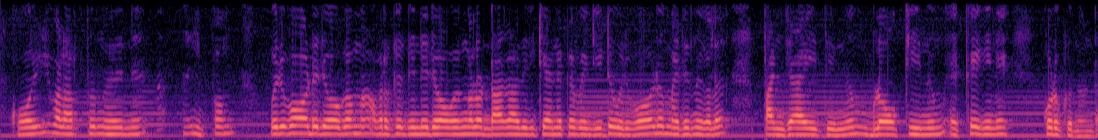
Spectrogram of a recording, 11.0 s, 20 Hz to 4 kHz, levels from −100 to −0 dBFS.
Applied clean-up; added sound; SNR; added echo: none; Wind instrument, woodwind instrument; 19 dB; none.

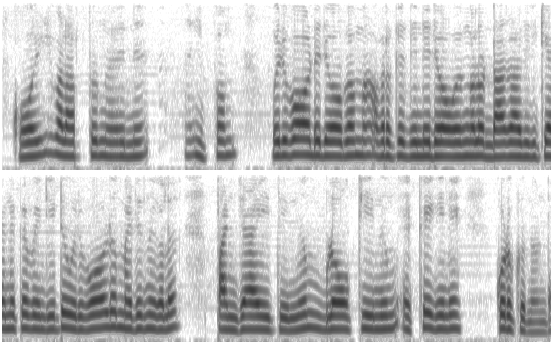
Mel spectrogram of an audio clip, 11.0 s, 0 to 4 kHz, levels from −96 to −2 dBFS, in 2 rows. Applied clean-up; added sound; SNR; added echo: neural separator model SepFormer WHAM!.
